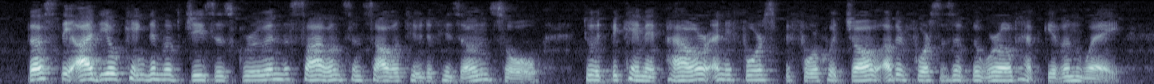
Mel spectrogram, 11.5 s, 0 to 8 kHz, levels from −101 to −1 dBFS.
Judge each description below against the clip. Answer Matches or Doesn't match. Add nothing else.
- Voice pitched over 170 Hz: Doesn't match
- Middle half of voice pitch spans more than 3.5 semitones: Doesn't match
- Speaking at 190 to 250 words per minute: Doesn't match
